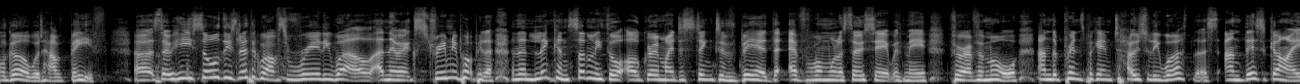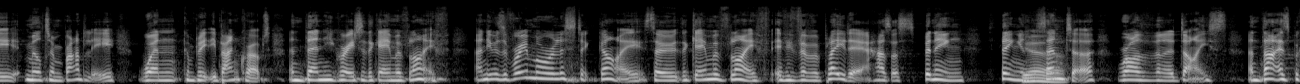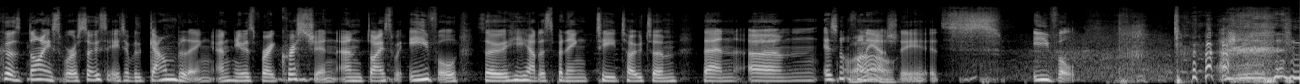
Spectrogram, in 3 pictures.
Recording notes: Live from the Eventim Apollo in Hammersmith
